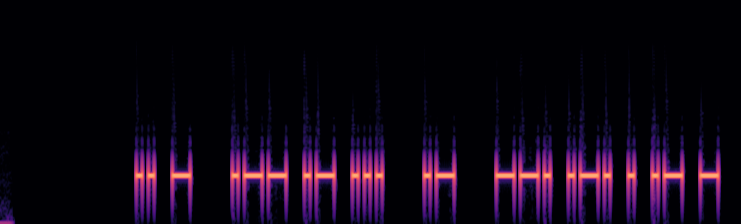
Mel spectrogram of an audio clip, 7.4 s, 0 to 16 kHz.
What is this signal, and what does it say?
Morse code, heard as a keyed tone, about 21 wpm, 700 Hz. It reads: IT WAS A GREAT
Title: Sentences from Top 1000 Words - Review Part 4 - 20wpm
